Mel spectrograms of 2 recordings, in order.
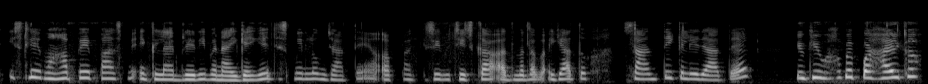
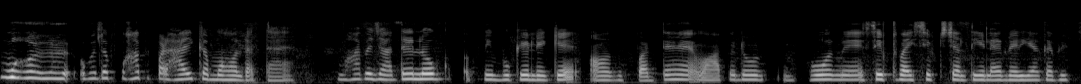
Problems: none marked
